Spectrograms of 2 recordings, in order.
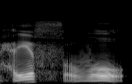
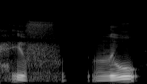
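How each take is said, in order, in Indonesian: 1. Konsonannya tebal, pangkal lidah menegang. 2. Konsonannya tipis, pangkal lidah rileks. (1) "namun hifdzu" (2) "Tidak dibaca hifdzu, hifdzu itu dzal"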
